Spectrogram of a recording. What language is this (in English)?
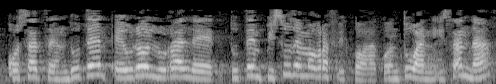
Basque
